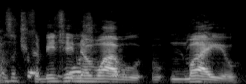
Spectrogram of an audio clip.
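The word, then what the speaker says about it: Febechi Nwaiwu: Yeah, Fabici Nawai.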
